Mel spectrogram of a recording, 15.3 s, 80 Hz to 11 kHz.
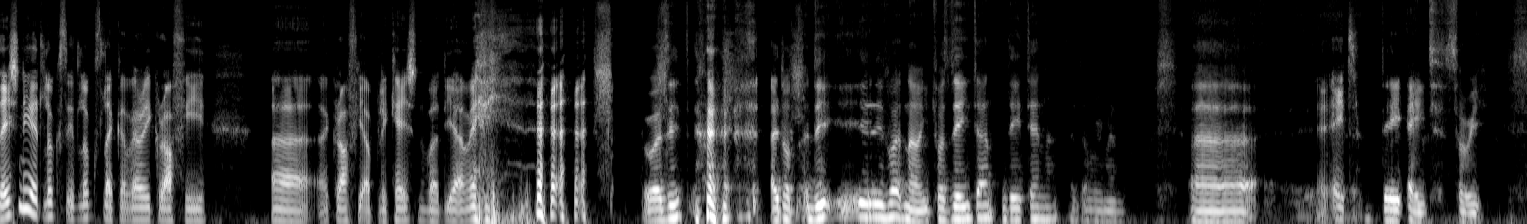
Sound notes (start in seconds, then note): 4.8 laughs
